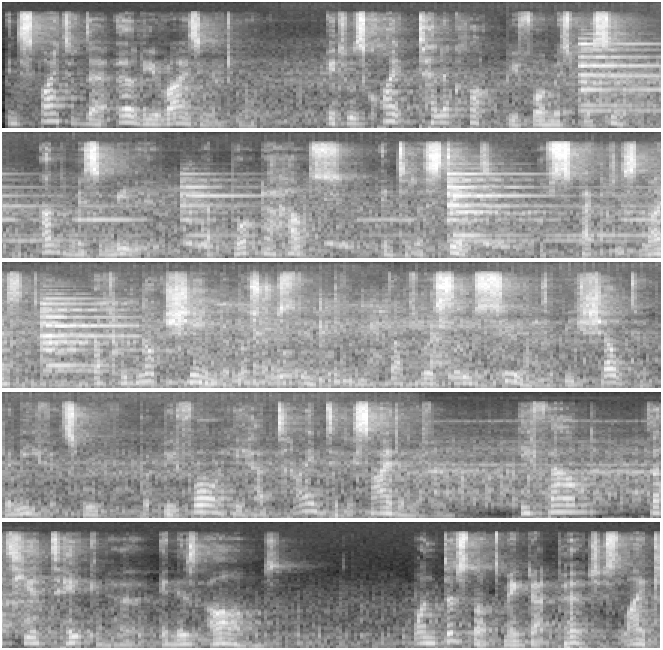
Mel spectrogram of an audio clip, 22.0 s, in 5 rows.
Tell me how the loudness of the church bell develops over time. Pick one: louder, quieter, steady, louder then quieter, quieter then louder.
quieter then louder.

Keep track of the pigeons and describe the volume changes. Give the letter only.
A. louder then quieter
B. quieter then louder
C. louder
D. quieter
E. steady
C.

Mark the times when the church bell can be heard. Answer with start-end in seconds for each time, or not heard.
3.8-9.8.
